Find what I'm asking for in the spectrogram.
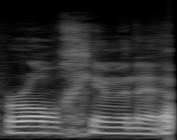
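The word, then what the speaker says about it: Raúl Jiménez: Raul Jimenez.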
